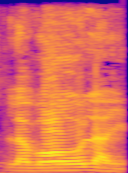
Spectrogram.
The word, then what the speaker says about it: Laboulaye: dice que está pronunciado saludos la bula laboulaye al sur de córdoba la volar la bola la bola y es la bola porteño siempre el acento se estira la vocal de la segunda sílaba no la última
